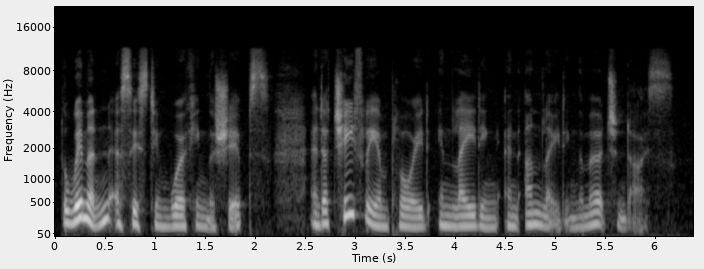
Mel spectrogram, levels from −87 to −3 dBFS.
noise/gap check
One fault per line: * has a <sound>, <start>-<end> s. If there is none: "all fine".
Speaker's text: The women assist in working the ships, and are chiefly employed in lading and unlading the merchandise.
all fine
